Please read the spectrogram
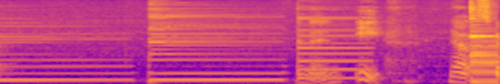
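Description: Breedlove Koa Pursuit Exotic acoustic guitar's second string plucked twice, each single note ringing steadily for about a second. The string is being tuned up a half step from B to C for open C tuning.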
